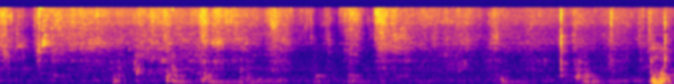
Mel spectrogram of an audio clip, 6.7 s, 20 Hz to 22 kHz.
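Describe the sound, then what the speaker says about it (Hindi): Sugar being stirred into mashed strawberries for homemade jam, with quiet wet squelching and scraping strokes in a bowl, low in level with faint background noise. "ये मेरे पास 400 ग्राम चीनी है, और ये मैं इसमें डाल दूँगा, और इसको मैं मिक्स कर लूँगा"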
